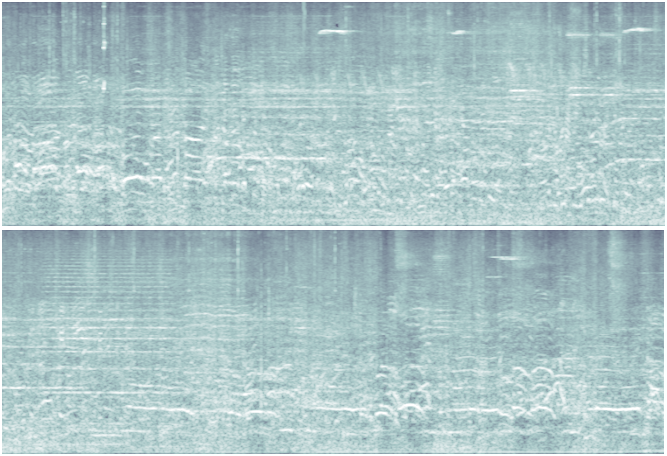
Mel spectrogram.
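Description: A crowd of men and women chatters and shouts loudly outdoors.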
